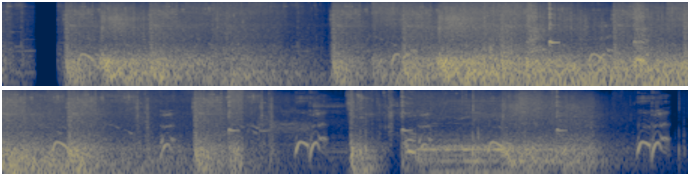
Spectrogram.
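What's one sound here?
Weapons fire in rapid bursts with loud crackling blasts.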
